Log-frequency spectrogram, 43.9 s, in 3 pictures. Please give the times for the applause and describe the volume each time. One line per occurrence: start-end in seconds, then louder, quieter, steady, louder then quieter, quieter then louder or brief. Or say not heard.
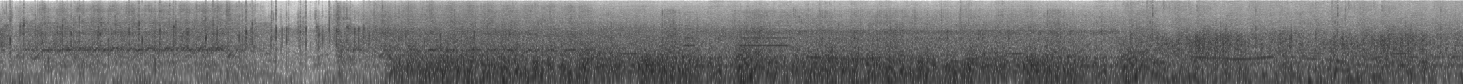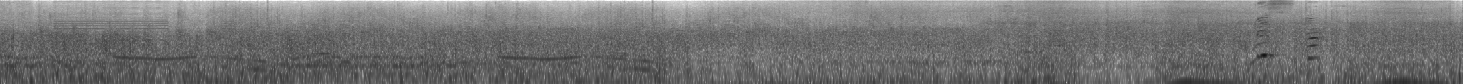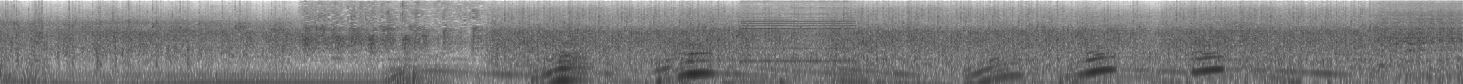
0.0-43.8 steady.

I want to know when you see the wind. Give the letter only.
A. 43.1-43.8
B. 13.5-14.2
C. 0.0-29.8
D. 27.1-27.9
C.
